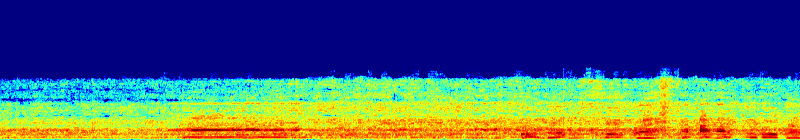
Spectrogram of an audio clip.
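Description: A man's drawn-out, hesitant speech over a steady noisy background, played back through a phone's speaker.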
